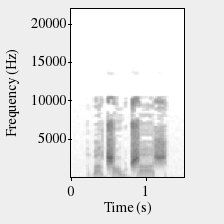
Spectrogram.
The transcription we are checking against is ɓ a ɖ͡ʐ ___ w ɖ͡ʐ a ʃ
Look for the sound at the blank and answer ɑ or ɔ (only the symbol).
ɑ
